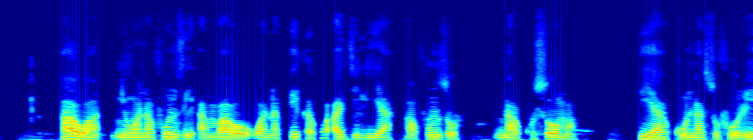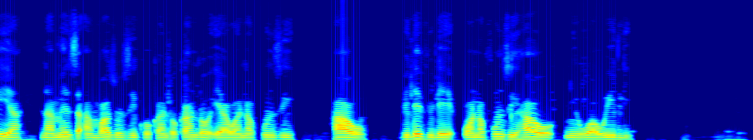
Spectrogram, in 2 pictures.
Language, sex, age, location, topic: Swahili, male, 25-35, Nairobi, education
